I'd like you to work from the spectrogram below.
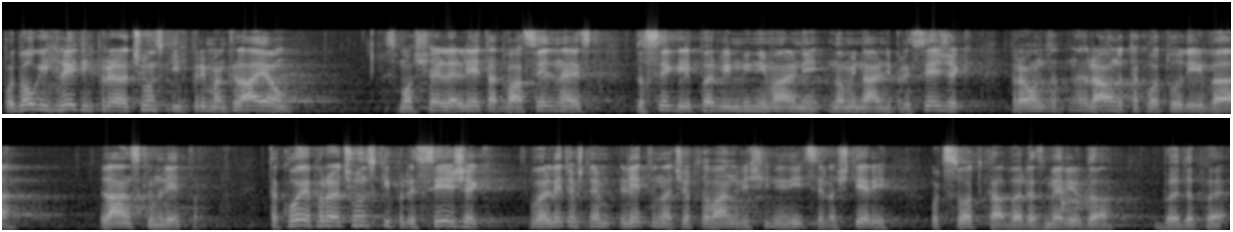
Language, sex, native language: Slovenian, male, Slovenian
